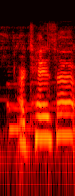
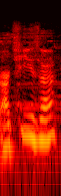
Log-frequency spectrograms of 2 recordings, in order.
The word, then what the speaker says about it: Arteza: a little bit of my arteza or artisa however you want to pronounce it pen now i do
